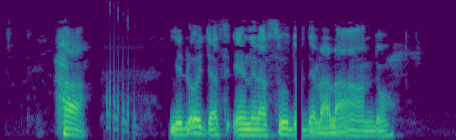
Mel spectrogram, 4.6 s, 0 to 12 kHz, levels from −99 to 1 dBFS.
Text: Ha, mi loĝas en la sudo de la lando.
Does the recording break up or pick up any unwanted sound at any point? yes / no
yes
